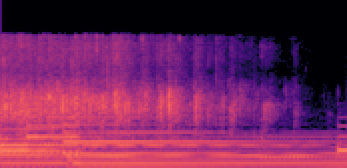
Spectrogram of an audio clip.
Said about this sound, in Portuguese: Vamos aplaudir a ele, vamos ficar em pé.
